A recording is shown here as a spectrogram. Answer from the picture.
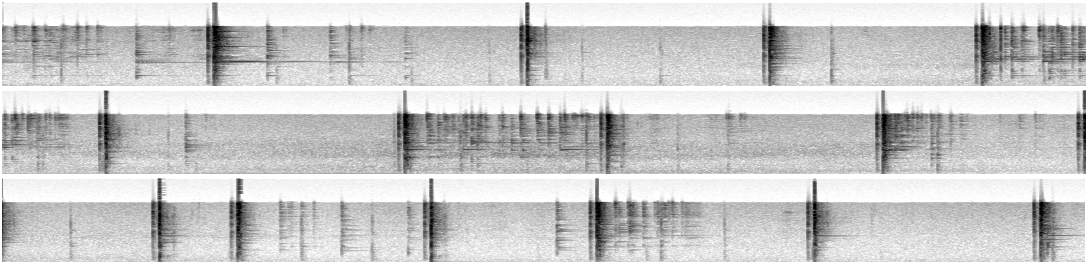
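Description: Airsoft pistol firing about fourteen single shots, one every one to three seconds, at hanging aluminium soda cans. Several shots are followed by a short metallic clink and rattle as the BB strikes a can.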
